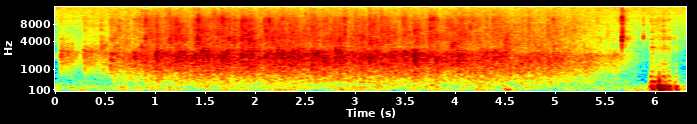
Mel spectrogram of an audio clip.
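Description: Audience applauding, building up within the first second and fading out near the end.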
